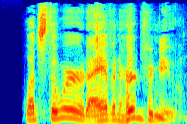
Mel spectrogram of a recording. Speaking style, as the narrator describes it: Bob said sharply

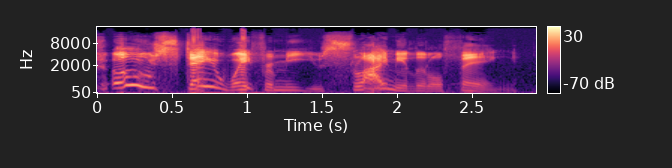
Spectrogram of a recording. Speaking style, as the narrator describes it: Recoiling in disgust, she cried

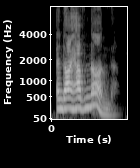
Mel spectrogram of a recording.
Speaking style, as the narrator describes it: cried the young man

